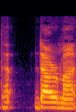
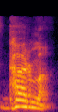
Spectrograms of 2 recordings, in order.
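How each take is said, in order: First: The word begins with an English th sound. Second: The word begins with a breathy aspirated d. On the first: The speaker calls it wrong. "it's not th- dharma" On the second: The speaker calls it right. "it's dharma. the sound the is actually not in English"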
